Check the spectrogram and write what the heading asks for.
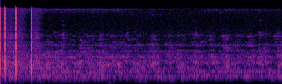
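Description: Hot cooking oil sizzling in a kadai as marinated fish pieces are added for frying, a steady hiss after a few quick clicks near the start.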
